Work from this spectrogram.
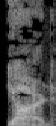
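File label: "yard", American English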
